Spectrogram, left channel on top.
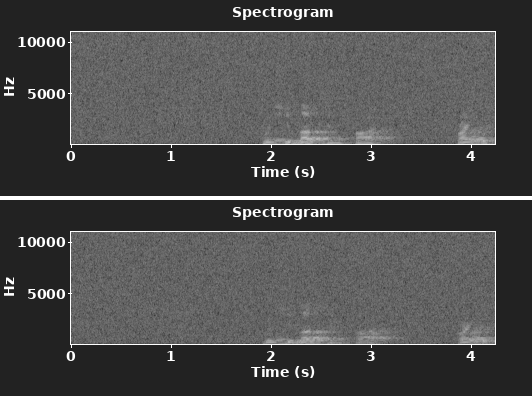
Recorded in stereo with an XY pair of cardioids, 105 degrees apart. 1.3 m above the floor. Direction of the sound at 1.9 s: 50° left.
